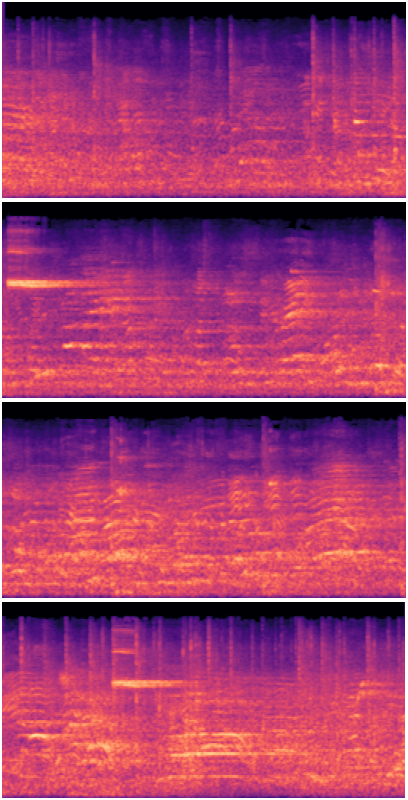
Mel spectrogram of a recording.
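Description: A volleyball is struck with sharp smacks in a large echoing gym.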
